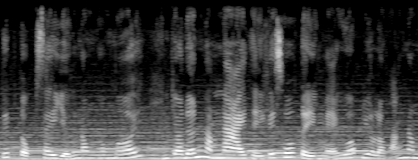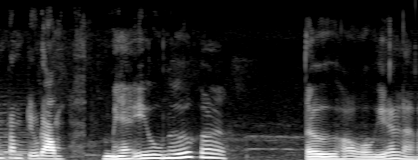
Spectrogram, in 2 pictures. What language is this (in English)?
Vietnamese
